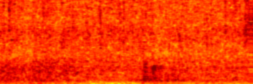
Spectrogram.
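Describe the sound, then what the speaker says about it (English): An animated-story sound effect of a hailstorm with thunder: a dense, steady wash of pelting rain or hail over a low rumble, filling the short moment without any voices. "It was the strangest hailstorm the Egyptians had ever seen."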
